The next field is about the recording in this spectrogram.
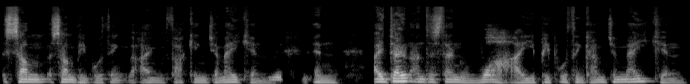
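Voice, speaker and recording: Low, sarcastic man. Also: a little slow, slightly rough, dry recording. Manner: sarcastic, mocking. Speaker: stream panelist. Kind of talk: sarcastic commentary on a live stream.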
